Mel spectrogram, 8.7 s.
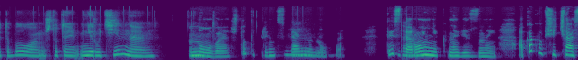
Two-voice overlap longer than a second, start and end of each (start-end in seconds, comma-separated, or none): none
